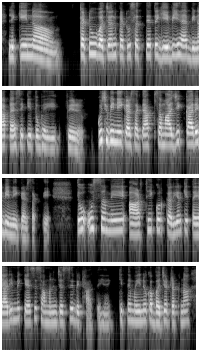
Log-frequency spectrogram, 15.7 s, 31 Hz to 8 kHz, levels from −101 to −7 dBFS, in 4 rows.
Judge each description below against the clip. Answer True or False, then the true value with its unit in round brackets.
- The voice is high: True (215 Hz)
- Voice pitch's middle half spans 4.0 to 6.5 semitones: False (3.5 semitones)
